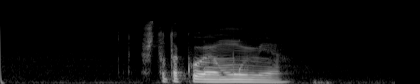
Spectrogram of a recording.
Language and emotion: Russian, neutral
